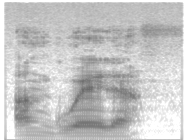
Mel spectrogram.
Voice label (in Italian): "anguela", dialetto veneto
